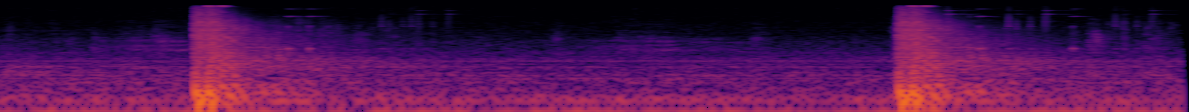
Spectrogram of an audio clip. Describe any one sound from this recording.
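Single gunshots ring out sharply.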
